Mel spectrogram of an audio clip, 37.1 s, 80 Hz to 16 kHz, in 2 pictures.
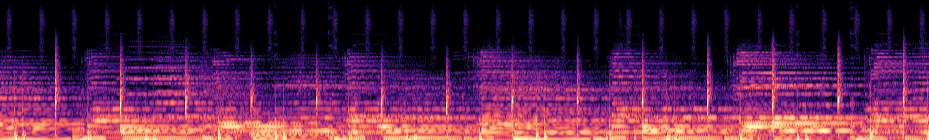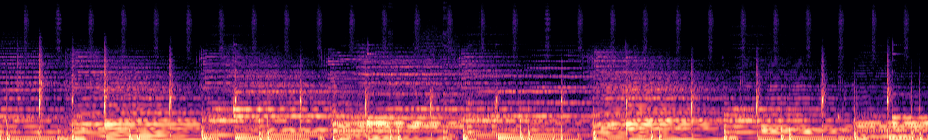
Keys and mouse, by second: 1.7 h, 1.9 right click, 2.4 right click, 2.4 h, 3.8-4.1 middle drag, 5.7-8.1 typing, 6.4 click, 9.0 shift+middle click, 9.5 shift+middle click, 10.1 g, 12.8 shift+middle drag, 14.3 click, 15.3 right click, 15.9 click, 17.2 Tab, 17.4 1, 17.6 a, 17.8 click, 17.8 a, 18.7 shift+middle click, 19.5 g, 21.4 a, 21.6 click, 21.6 a, 22.4 shift+middle click, 23.1 g, 25.1 shift+middle click, 25.8 shift+middle click, 25.8 shift+a, 26.1 click, 26.8 shift+middle click, 27.3 g, 29.4 a, 29.6 click, 29.6 a, 30.5 g, 32.1 z, 32.6 Tab, 32.7 middle drag, 33.4 right click, 33.6 KP_Decimal, 34.6 right click, 34.9 KP_3, 35.1 g, 36.4 shift+middle click, 36.7 z.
